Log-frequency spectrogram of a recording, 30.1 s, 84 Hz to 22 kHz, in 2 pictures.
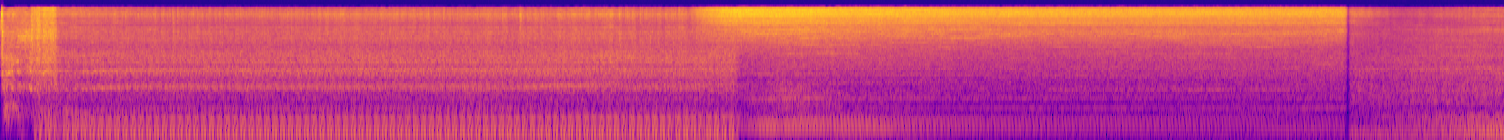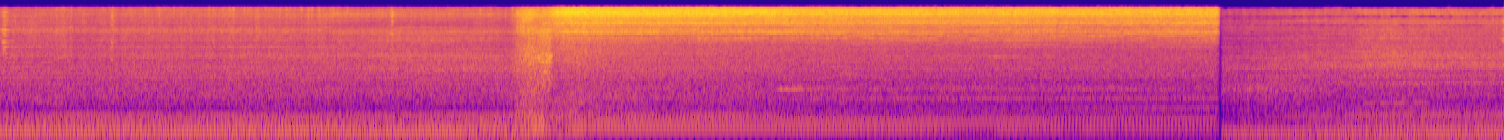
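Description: Petrol engine of a Wood-Mizer LT15 portable bandsaw sawmill running at steady speed, starting suddenly. Its sound changes abruptly several times, with a high hiss coming and going.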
